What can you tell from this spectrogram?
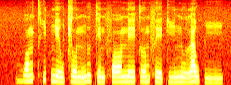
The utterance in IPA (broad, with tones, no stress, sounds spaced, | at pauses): b ɔː˧˥ ŋ t̪ʰ i˥˨ t̚ ɲ eː˧˩ w t͡ɕ oː˧˩ n ŋ ɯː˥˨ k e˧˩ n f ɔː˧˥ n eː˧ k ɤː˧˥ m f eː˧˩ k iː˩˧ n u˧˩ l a˥˨ w p iː˩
